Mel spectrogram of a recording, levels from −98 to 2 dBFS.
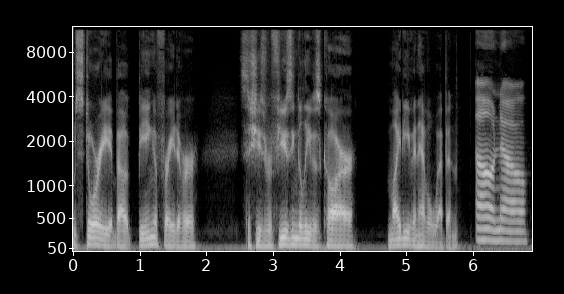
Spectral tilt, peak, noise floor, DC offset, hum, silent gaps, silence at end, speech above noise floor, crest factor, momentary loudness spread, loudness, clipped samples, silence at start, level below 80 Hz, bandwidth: -5.5 dB/octave; -10 dBFS; -54 dBFS; under 0.1%; none; none; 0.1 s; 28 dB; 16 dB; 10 LU; -27 LUFS; under 0.1%; 0 s; -42 dBFS; 12 kHz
